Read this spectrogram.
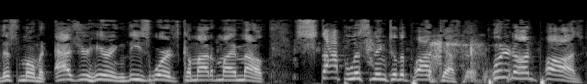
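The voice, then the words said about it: Mock public radio fundraiser voice. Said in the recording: “my fundraiser voice... my NPR voice”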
